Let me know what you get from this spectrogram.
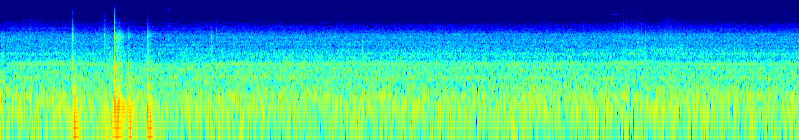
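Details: Steady indoor hum like air conditioning, with a few brief knocks early on and no animal sound.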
